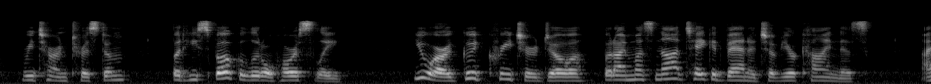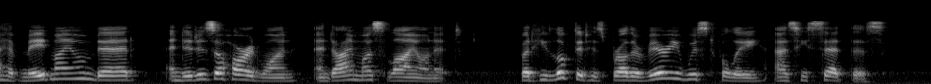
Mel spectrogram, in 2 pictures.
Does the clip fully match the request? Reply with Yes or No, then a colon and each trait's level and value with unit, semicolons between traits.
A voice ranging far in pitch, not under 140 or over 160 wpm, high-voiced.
No: wide, 6.3 semitones; average, 170 wpm; high, 200 Hz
